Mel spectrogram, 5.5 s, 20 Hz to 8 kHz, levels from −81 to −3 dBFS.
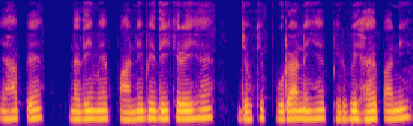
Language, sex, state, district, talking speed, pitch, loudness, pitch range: Hindi, male, Jharkhand, Palamu, 195 wpm, 140 Hz, -17 LUFS, 135-145 Hz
